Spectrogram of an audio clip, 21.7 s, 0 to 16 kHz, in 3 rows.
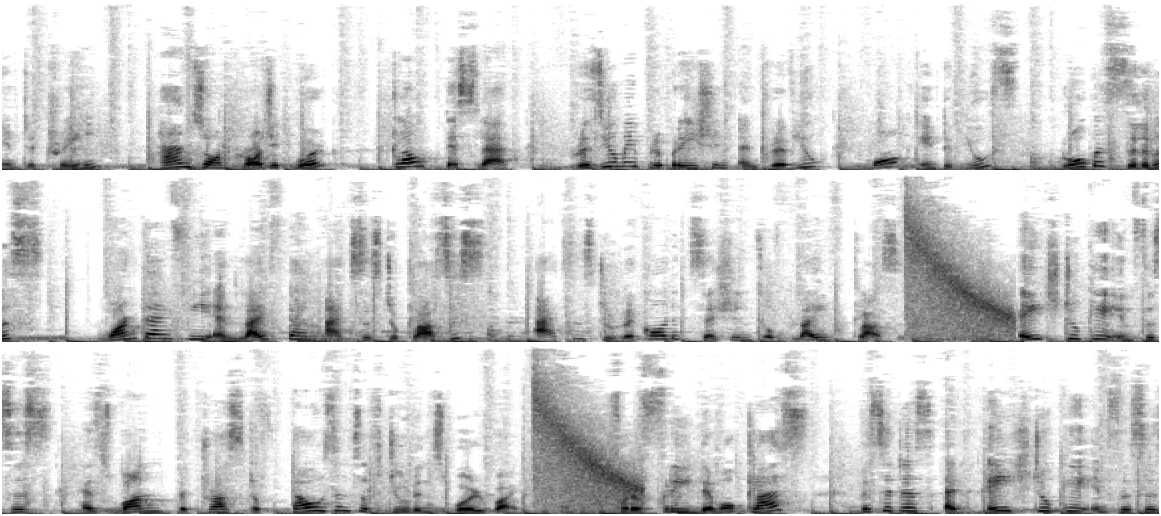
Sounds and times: Speech: 0.0 - 12.9, 13.6 - 17.8, 18.4 - 21.6
Music: 0.0 - 21.6.

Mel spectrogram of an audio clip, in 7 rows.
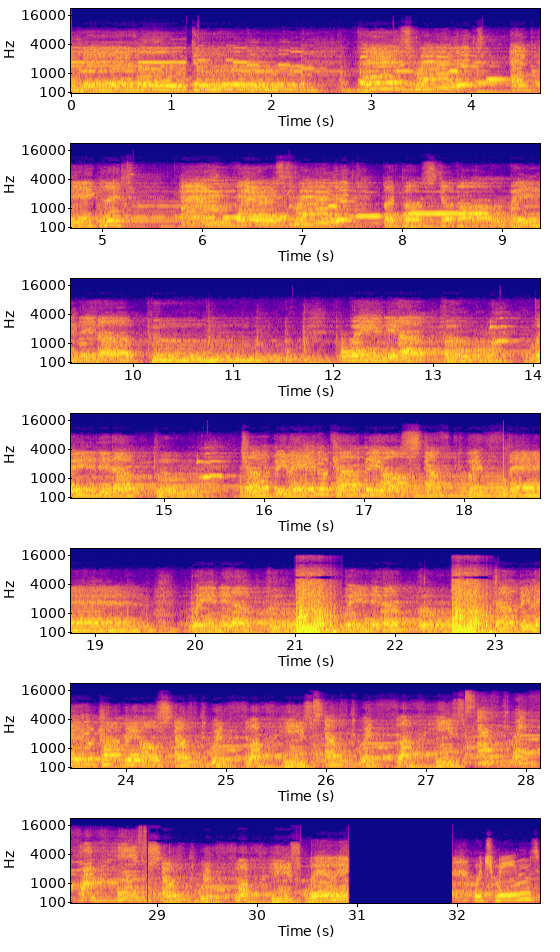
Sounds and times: Music: 0.0 - 30.9, 32.0 - 32.8.

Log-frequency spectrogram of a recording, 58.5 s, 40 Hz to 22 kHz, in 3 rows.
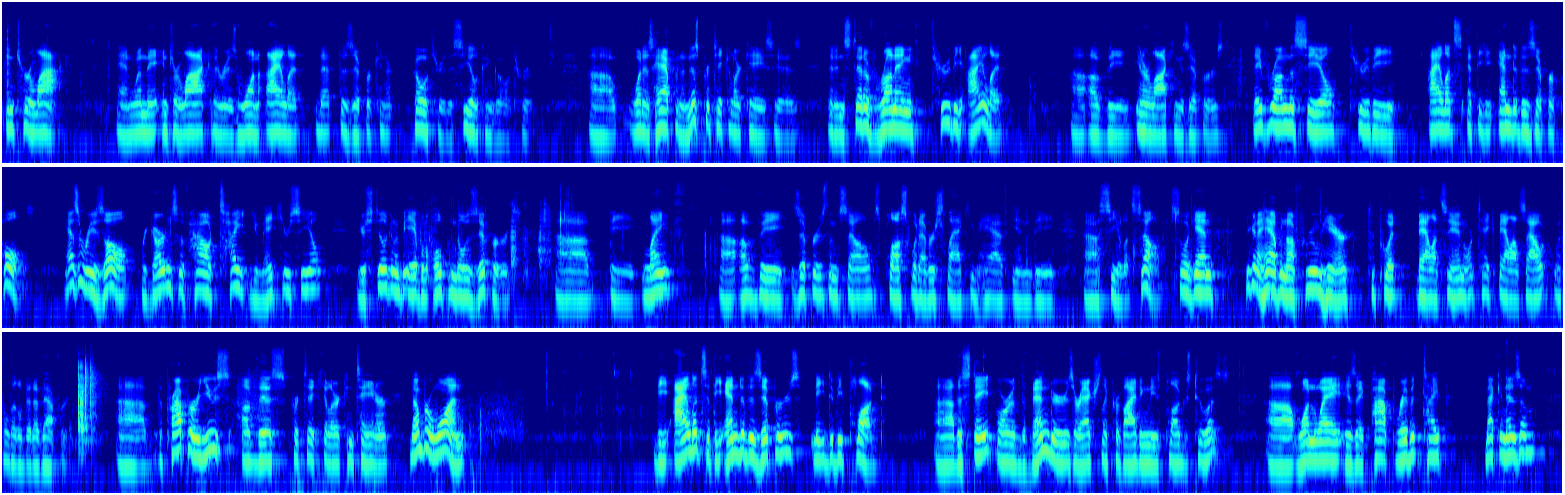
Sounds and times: Speech: 0.0 - 6.7, 7.3 - 12.6, 13.4 - 44.9, 47.2 - 50.1, 50.7 - 58.3.

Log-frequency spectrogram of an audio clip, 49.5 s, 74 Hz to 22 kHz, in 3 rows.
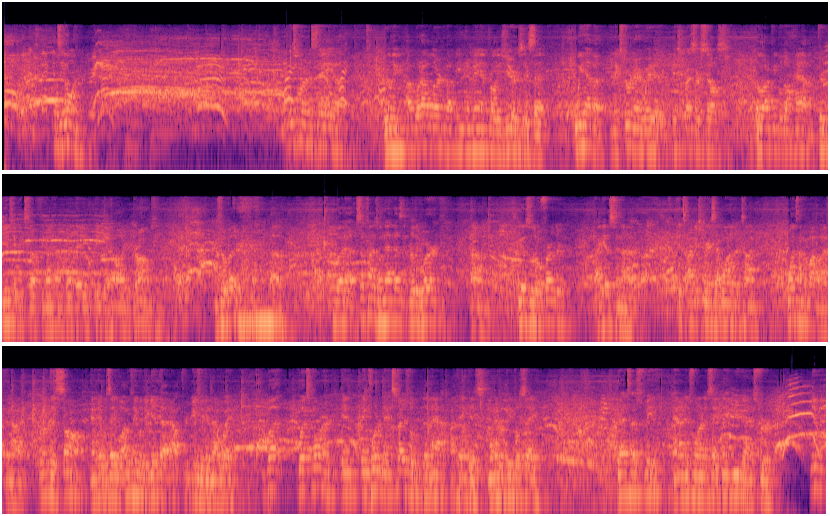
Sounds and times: Crowd: 0.0 - 49.5.

